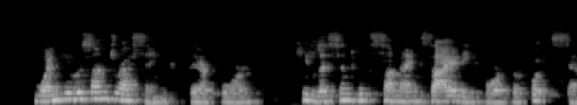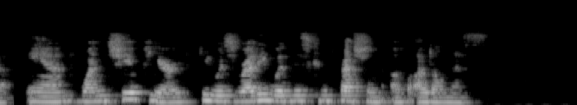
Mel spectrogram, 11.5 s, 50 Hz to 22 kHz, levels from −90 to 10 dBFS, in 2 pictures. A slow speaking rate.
Yes: slow, 130 wpm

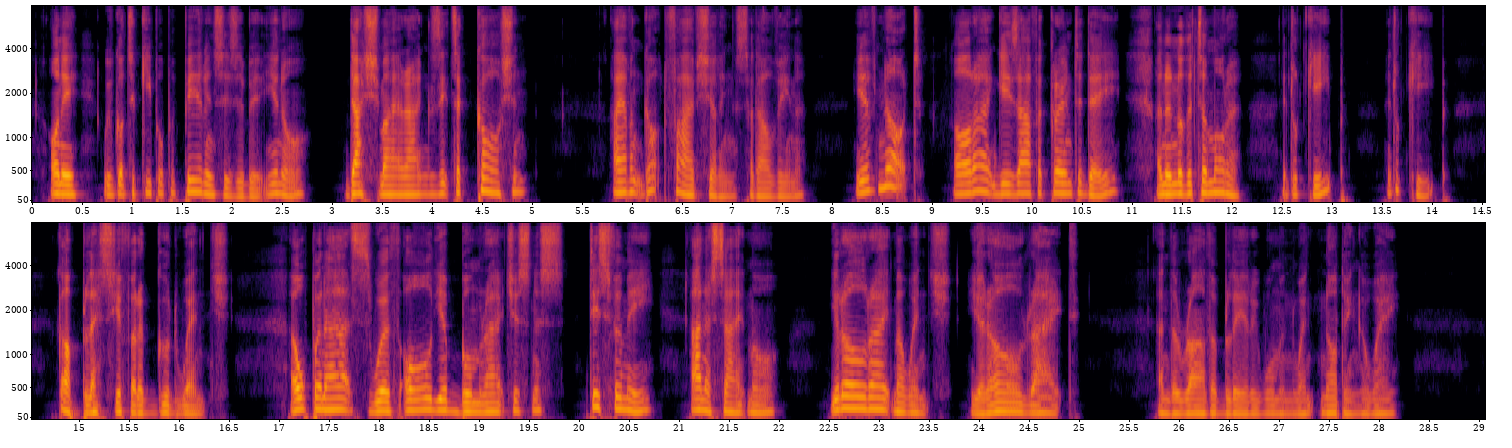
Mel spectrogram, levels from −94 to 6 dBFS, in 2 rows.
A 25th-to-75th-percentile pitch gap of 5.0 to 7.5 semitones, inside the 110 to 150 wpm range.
No: wide, 5.4 semitones; average, 165 wpm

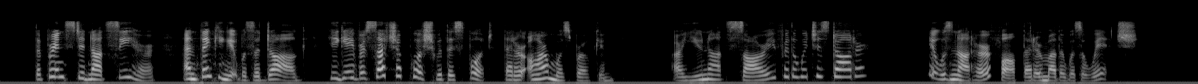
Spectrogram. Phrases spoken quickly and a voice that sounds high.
Yes: fast, 225 wpm; high, 230 Hz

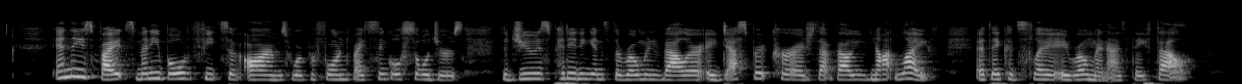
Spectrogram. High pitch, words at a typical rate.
Yes: high, 230 Hz; average, 180 wpm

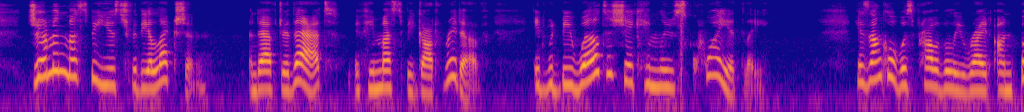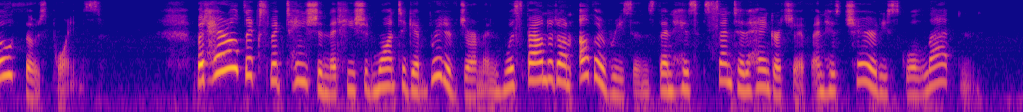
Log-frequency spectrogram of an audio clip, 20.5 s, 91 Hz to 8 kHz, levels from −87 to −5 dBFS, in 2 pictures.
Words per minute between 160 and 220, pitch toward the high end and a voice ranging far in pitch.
Yes: average, 180 wpm; very high, 255 Hz; wide, 6.9 semitones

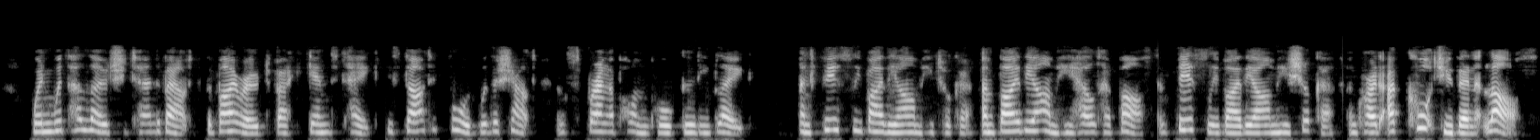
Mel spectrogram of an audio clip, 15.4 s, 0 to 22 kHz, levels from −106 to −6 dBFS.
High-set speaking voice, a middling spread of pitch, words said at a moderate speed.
No: high, 230 Hz; average, 3.0 semitones; fast, 225 wpm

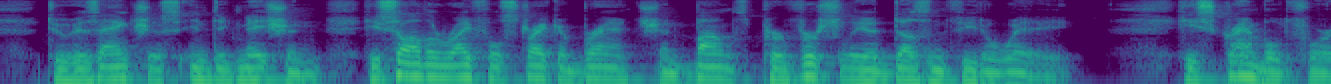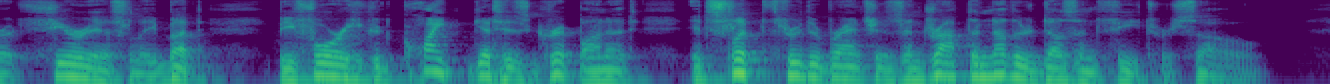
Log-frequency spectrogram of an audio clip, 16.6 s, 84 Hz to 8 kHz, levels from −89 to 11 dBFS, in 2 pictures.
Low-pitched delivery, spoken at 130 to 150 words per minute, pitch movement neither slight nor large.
No: low, 100 Hz; average, 160 wpm; average, 4.3 semitones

